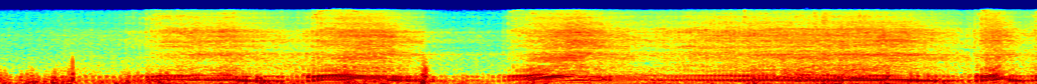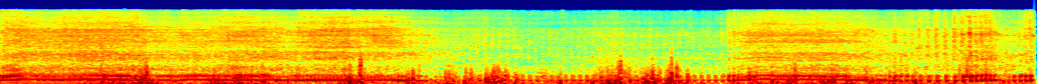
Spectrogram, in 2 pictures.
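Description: Enduro dirt bike engine revving in uneven bursts, pitch rising and falling, while the bike is pushed and ridden up a steep climb of wet, loose rock. Scattered knocks and clatters come from the bike on the stones.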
